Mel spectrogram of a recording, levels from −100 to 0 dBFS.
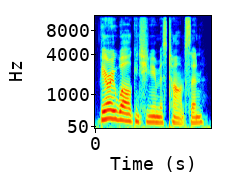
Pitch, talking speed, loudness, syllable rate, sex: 155 Hz, 170 wpm, -18 LUFS, 5.6 syllables/s, female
